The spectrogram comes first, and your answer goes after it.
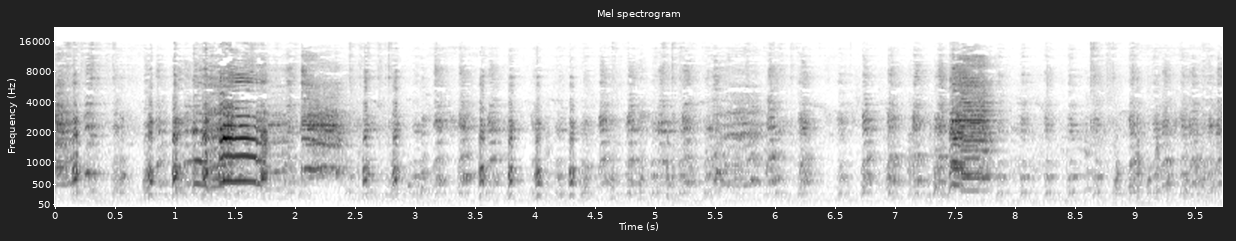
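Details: Fighting cocks offered for sale cluck in a steady stream of short, dry notes. Two louder, rasping bursts stand out, one near the start and one toward the end.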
